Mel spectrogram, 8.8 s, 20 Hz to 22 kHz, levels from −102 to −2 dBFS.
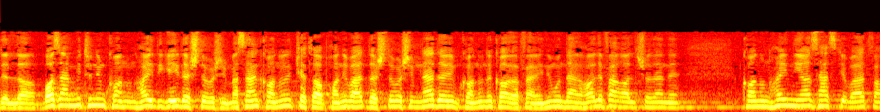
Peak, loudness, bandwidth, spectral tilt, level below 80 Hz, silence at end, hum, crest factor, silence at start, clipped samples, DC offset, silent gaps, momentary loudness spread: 0 dBFS; -19 LUFS; 8 kHz; -5.5 dB/octave; -58 dBFS; 0 s; none; 18 dB; 0 s; under 0.1%; under 0.1%; none; 7 LU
